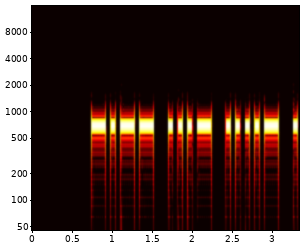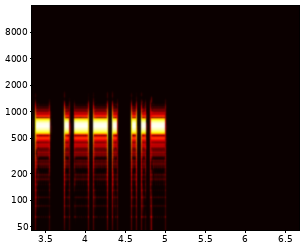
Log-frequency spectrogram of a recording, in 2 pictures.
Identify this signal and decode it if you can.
Morse code, heard as a keyed tone, about 21 wpm, 700 Hz. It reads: YV4APU
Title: DXCC-100 Call Signs - 6 Characters - 20wpm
